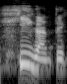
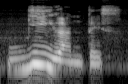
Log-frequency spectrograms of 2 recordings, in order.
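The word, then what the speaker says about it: γίγαντες: Esto no se lee gigantes como leeríamos en castellano, sino que decimos gigantes, ¿sí?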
